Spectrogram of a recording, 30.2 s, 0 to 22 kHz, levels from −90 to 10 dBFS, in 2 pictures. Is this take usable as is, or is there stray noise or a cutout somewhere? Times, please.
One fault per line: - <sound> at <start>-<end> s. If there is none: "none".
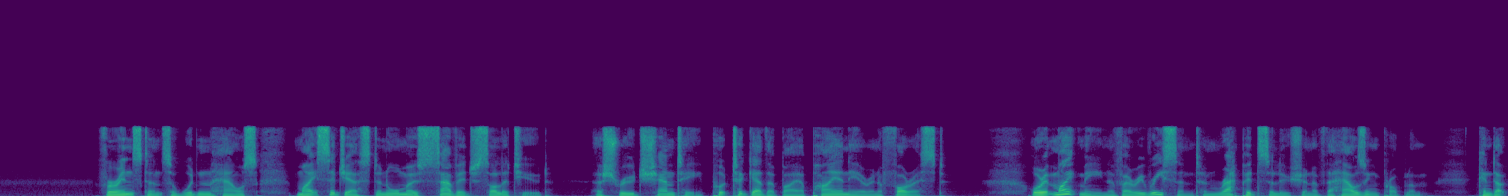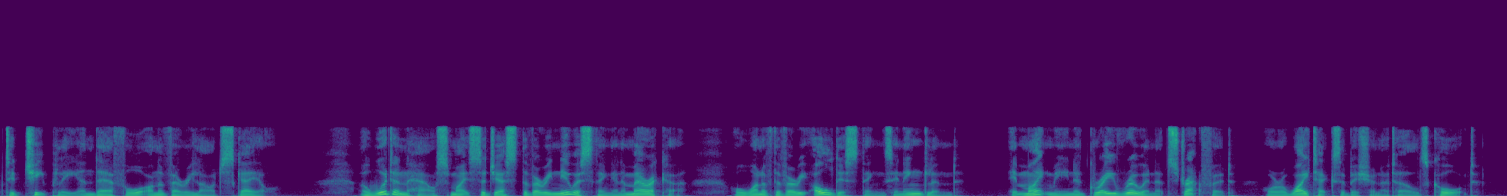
none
